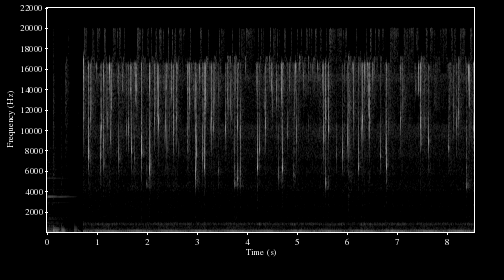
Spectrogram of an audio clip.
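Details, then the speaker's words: GEX Slim Filter DC-X M3 hang-on aquarium filter (new model) at maximum flow: soft steady low hum with light water trickle, without the old model's deep bass hum; quiet, normal running. "It's seriously quiet I think you'll understand if you listen carefully, but in the old model I could no longer hear the deep bass hum that I had been hearing, and only the sound of falling water echoed through the air."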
